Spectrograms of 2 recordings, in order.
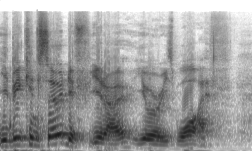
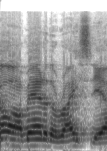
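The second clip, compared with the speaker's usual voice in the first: plain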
